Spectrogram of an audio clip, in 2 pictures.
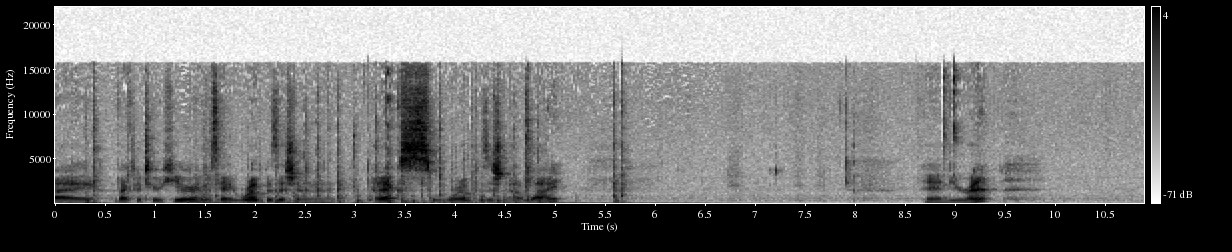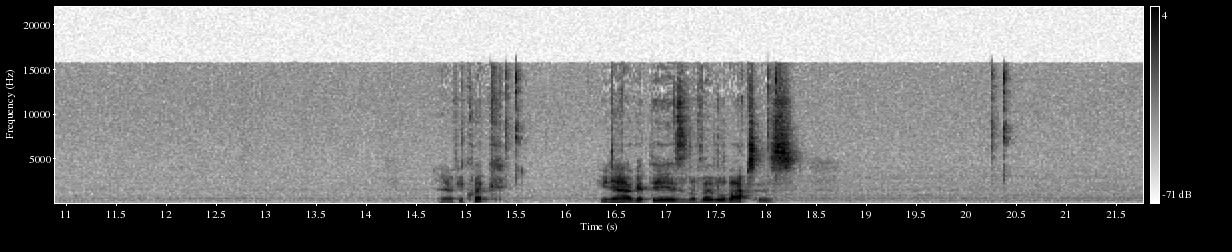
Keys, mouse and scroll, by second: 0.4 Delete, 2.7 Return, 3.4 space, 4.5 Return, 5.7 Return.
